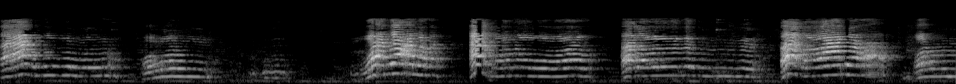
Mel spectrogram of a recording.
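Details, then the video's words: Talkative dog vocalizing indoors in a series of drawn-out, harmonic whining yowls, some rising and falling, broken by short pauses; a few bursts sound almost speech-like. "Talkative dogs"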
